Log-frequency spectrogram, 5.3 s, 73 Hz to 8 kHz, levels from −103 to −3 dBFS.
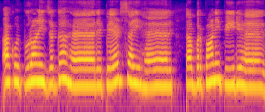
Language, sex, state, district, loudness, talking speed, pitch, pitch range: Marwari, female, Rajasthan, Nagaur, -14 LUFS, 160 wpm, 235 Hz, 220-260 Hz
